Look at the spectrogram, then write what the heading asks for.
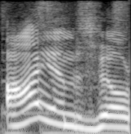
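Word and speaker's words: Ijamsville: All right, so I have stopped at the end of Ball Road and Iamsville Road. The J is silent, and you don't have to put the side stand down like I have, but I did it anyway.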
